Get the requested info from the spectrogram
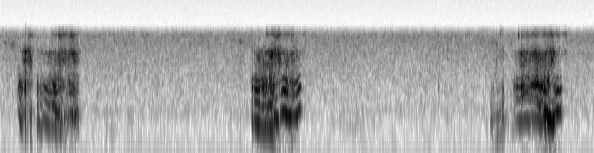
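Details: Corgi Teddy sleeps and snores steadily, three rumbling wheezy breaths about every four seconds, each buzzy and broad with wavering nasal tones, in a quiet room.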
